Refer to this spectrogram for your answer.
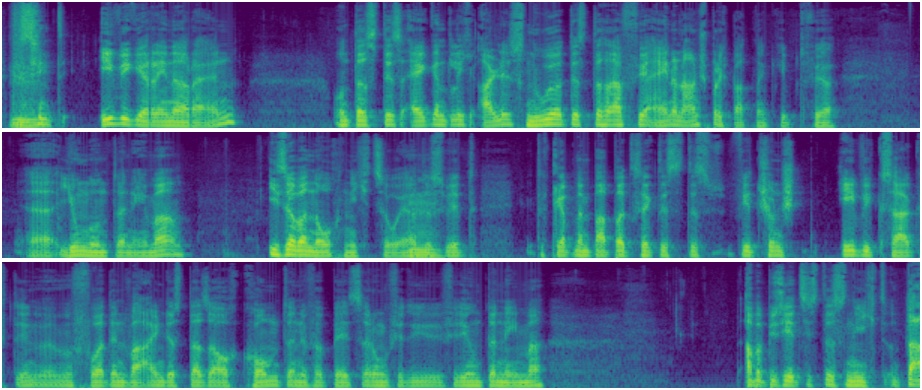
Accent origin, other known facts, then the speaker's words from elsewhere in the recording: Austria; bei uns in Österreich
